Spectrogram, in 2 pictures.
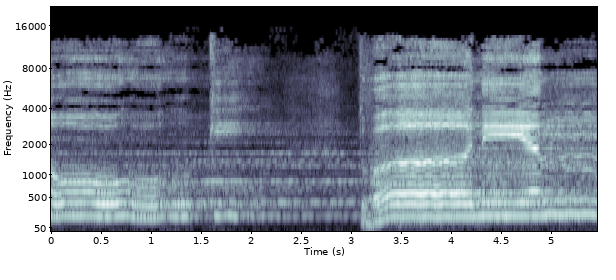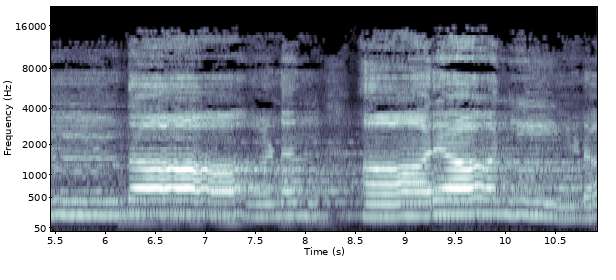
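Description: A male voice sings a Malayalam Christian devotional song in long, wavering held notes over keyboard accompaniment. The line eases off, and about three seconds in a new phrase begins with a note that slides up into pitch.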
